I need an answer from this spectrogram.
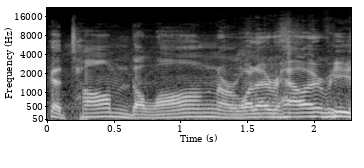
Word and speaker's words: DeLonge: Is this like a Tom DeLonge or whatever, however you say his name? Yeah. DeLonge.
